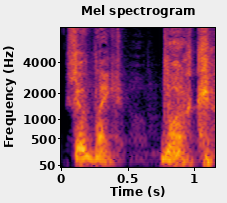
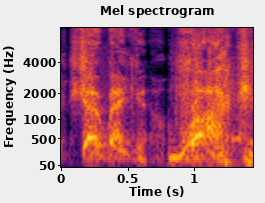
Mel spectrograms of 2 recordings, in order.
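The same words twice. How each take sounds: First: Loud but held-back "Stupid work". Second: High, slow, wailing "Stupid work"; very loud cry. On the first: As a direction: say it loud, a bit restrained. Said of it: "not gonna say it too loud". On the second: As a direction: belt it out at full voice. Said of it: "blew out all of everybody's ears". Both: Shown as a demonstration.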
